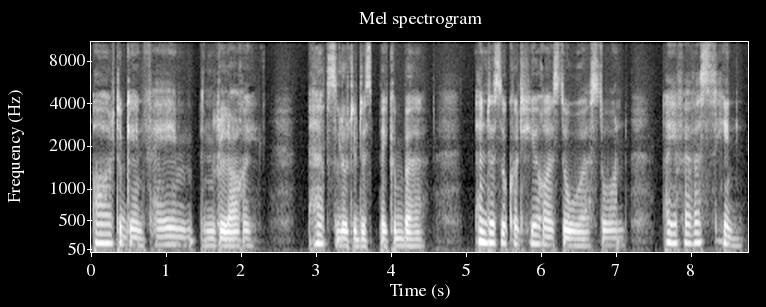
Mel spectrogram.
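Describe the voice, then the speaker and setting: A man playing a self-righteous evil emperor, softly and coaxingly telling a bedtime story to a child in an ASMR roleplay. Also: medium pitch, normal speed, no echo, lightly acted. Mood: smug soothing.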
